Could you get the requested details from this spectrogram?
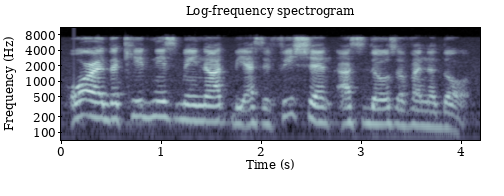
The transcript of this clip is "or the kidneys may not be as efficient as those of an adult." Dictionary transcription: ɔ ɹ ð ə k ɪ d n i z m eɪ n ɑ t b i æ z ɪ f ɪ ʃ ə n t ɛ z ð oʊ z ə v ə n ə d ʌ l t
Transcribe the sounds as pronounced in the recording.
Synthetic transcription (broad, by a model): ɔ ɹ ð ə k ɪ d n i s m eɪ n ɑ t b i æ s ɪ f ɪ ʃ ə n t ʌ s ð oʊ s ə v ə n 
